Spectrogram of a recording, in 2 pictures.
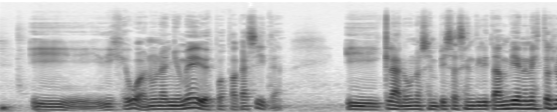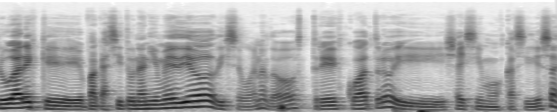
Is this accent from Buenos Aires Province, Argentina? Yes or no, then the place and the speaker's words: yes; Mar del Plata, Buenos Aires Province, Argentina; Yo de Mar del Plata. Eso, como le llaman, la ciudad feliz.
